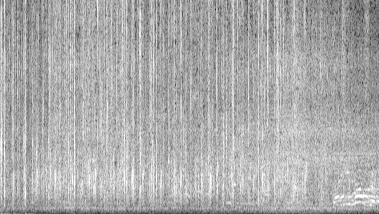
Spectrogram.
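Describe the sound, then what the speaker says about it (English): An outdoor display crowd claps, scattered and fairly distant, continuing for several seconds with some background chatter and a voice near the end. "how about we have a bit of a round of applause from there?"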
